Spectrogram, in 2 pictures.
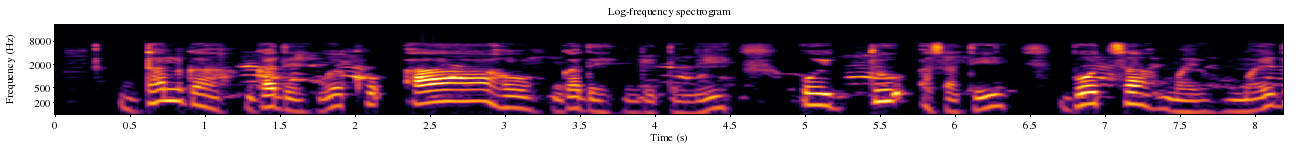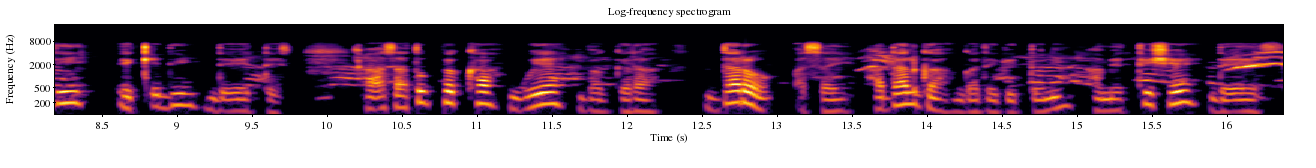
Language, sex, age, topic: Gamo, male, 25-35, government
